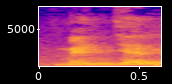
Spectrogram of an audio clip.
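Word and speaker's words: Mentzer: दूसरा चीज होता है एक मेंटजर इंडेक्स, मेंजर। इस मेंटजर हम इसलिए बोल रहे हैं क्योंकि ताकि टी साइलेंट याद रहे, होता है मेंजर इंडेक्स।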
